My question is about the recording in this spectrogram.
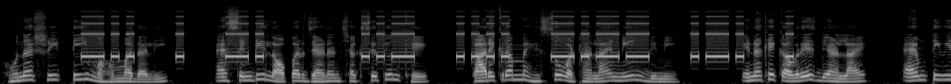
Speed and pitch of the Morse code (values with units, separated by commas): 16 wpm, spaced as for 12 wpm, 1390 Hz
